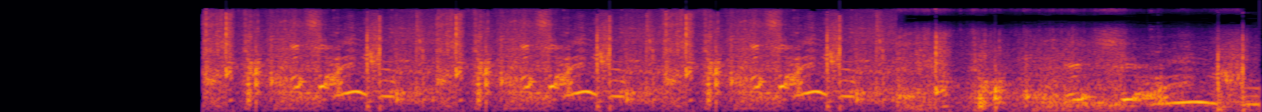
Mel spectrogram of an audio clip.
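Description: Dead silence for about a second, then skateboard sounds start suddenly. Wheels roll on concrete, with a busy run of clacks, knocks and scrapes as boards and trucks hit and grind a concrete ledge.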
